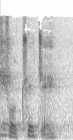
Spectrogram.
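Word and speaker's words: Pfifltriggi: It's pronounced Fiffle Trigi? – Fiffle Trigi. – Now I can die because I've always wondered.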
